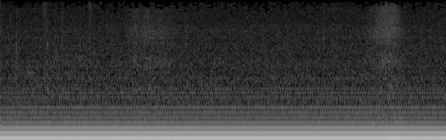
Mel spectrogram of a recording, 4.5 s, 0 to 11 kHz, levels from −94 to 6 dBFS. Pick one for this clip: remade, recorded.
recorded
